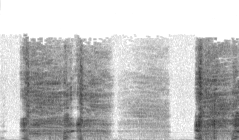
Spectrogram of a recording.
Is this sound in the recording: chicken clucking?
no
